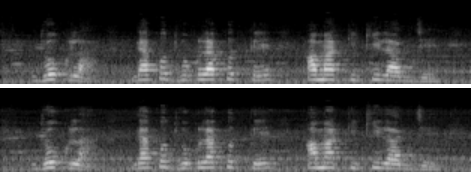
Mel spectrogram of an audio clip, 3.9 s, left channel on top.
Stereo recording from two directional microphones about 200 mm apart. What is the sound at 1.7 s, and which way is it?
A woman's voice, 40° left (ahead or behind).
